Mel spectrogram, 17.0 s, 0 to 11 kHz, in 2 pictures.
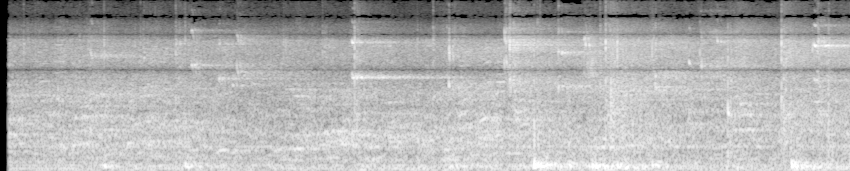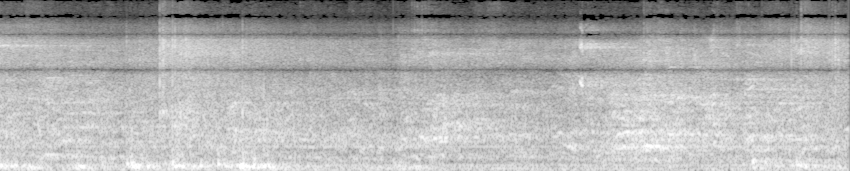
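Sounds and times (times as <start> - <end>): background chatter: 0.1 - 17.0
shoes squeaking on court: 0.5 - 11.1, 14.2 - 17.0
racket hitting shuttlecock: 5.0 - 6.6, 7.2 - 8.5, 10.0 - 11.0.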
